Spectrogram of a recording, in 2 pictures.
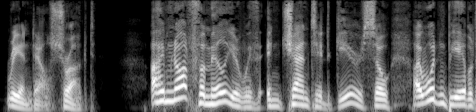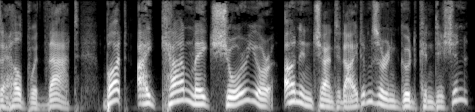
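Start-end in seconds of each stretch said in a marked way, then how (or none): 1.5-9.4 put-on high, eager young officer; chipper lieutenant, helpful. A narrator's reading. Lieutenant offering to look after the hero's gear, eager. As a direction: offer help in a lifted, lively voice.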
